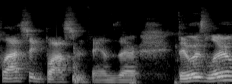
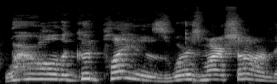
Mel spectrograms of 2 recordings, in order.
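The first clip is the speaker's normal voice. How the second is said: higher, slow mock Boston-fan complaint; imitating a heckling fan; 9 semitones higher, slower than usual. Guest imitates the overtime heckler, higher and slow. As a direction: drag it out like a fed-up fan in the stands. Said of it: "he goes".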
